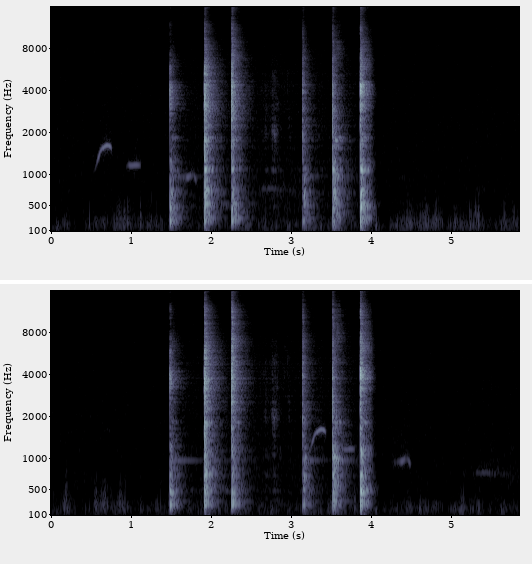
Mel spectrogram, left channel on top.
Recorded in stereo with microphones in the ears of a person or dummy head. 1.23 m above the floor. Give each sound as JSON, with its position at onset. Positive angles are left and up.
{"t": 1.5, "sound": "hammering", "side_deg": 0, "distance_m": 1.1}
